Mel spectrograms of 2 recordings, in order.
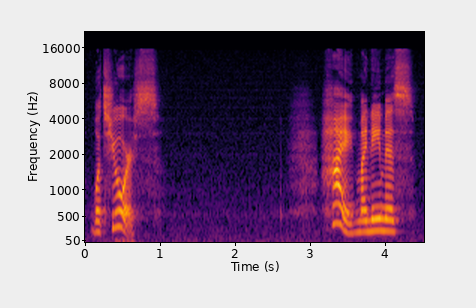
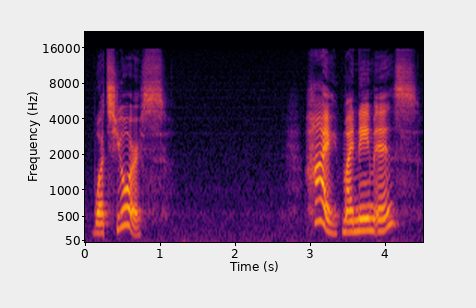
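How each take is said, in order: Both takes have the same delivery.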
